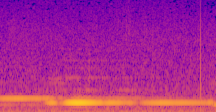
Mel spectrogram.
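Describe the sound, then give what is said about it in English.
A recording of Leland Sprinkle playing the stalactite pipe organ in the Luray Caverns: a few pure, sustained tones ring out at a steady, moderate level, blending into one another, with one note swelling briefly louder. “And what you're hearing now is a recording of Leland himself playing the stalactite pipe organ in the Luray Caverns.”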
